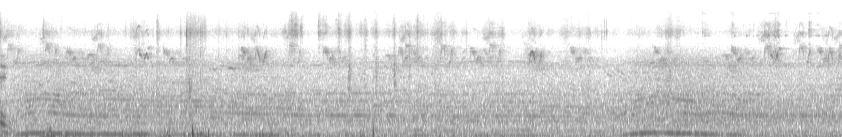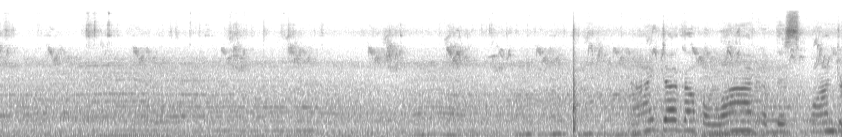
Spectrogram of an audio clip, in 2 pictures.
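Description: Small engine of landscapers' power equipment running steadily, its pitch drifting slowly up and down, with a rise and fall about six seconds in. Light scraping ticks from a hand trowel working potting soil in a planter sound over it.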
